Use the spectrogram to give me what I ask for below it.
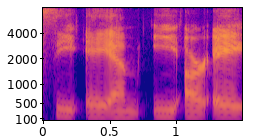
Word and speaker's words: camera: word camera you would never know that it's c-a-m-e-r-a if you're trying to write it phonetically if you're writing it how it sounds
